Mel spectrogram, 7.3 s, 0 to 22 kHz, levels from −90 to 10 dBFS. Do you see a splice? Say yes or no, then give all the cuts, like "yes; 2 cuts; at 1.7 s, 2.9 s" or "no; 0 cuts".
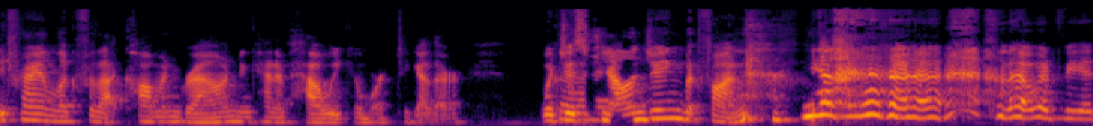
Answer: no; 0 cuts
